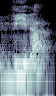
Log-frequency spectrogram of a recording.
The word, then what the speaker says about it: vida: They are pronounced in the same way, with the B sound. So for example, the one that we have here is vida, vida. We don't say vida, we say vida, okay?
